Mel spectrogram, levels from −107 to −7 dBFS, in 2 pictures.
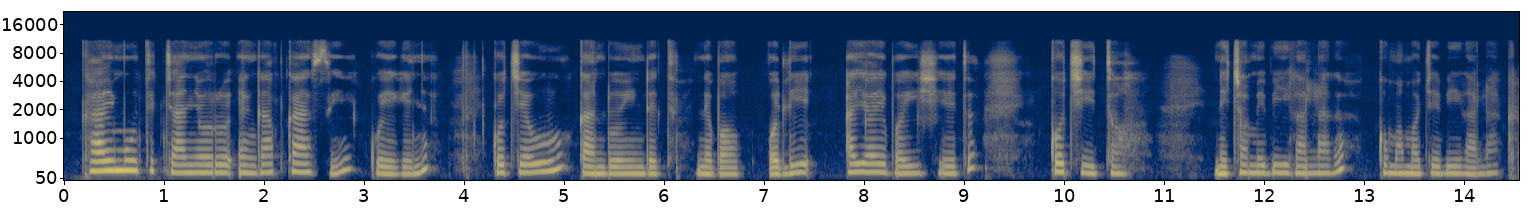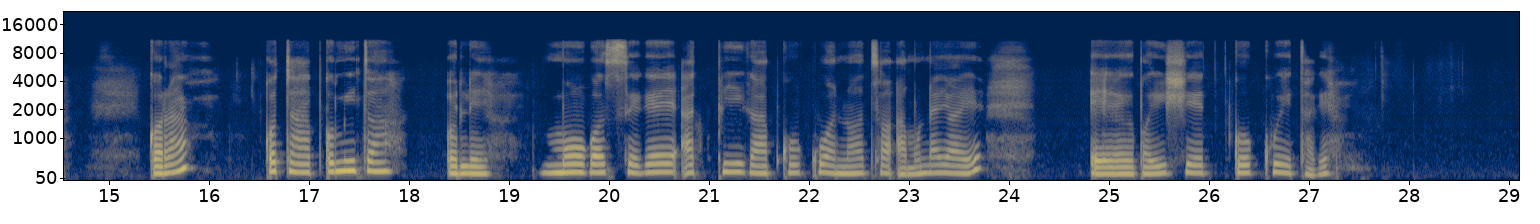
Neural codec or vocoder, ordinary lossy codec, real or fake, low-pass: autoencoder, 48 kHz, 128 numbers a frame, DAC-VAE, trained on Japanese speech; none; fake; 10.8 kHz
